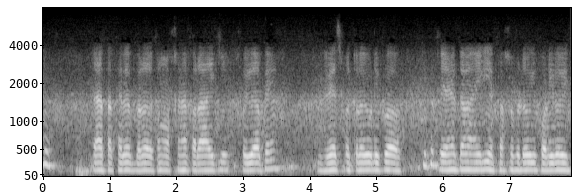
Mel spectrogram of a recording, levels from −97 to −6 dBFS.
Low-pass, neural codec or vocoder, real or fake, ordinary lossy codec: 7.2 kHz; codec, 24 kHz, 0.9 kbps, WavTokenizer, medium speech release version 2; fake; MP3, 64 kbps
